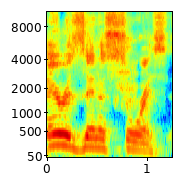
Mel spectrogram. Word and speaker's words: Therizinosaurus: 6 Pachycephalosaurus, 1 Ankylosaurus, 1 Triceratops, 1 Stegosaurus, and then we've got 2 Therizinosaurus. Did I say that right, Craig? There's Dinosaurus. You're close. Therizinosaurus.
